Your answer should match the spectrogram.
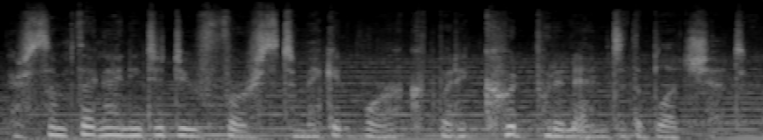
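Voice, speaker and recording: A woman's voice: lowish voice, fast, close to an everyday voice. A woman voicing a determined young warrior leader in a video game, weary but resolute, with music behind her. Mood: somber. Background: background music.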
